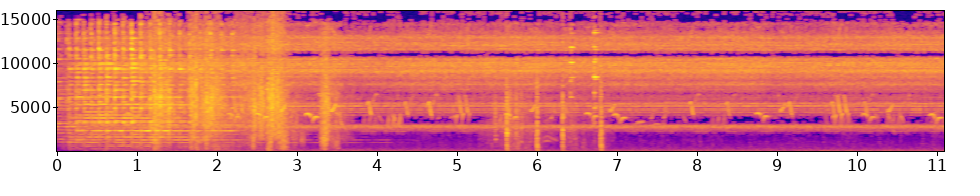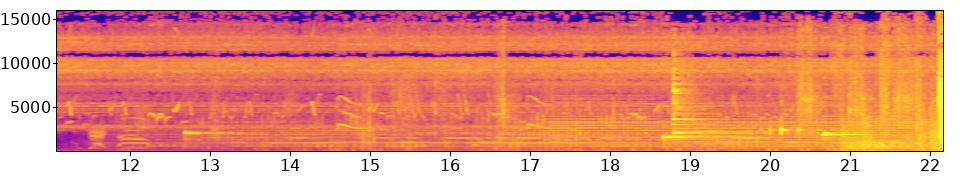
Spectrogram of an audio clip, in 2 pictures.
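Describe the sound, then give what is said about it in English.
Music and ambient sound from a Red Dead Redemption video game piece: sustained tonal layers over a rumbling ambient bed, with a few sharp hits partway through, swelling louder toward the end. “So I picked a clip here that we can listen to that sort of shows the music and the ambient sound of the game coming together.”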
